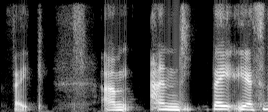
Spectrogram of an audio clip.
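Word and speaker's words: PHEIC: emergency of international concern, which is pronounced fake, p h e i c, fake.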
